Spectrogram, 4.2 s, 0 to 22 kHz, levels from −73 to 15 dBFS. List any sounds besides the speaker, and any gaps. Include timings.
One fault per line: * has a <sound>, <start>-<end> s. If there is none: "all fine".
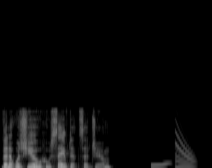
* has a chirp, 3.0-4.0 s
